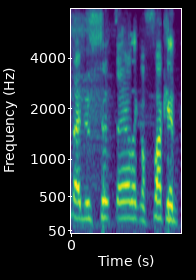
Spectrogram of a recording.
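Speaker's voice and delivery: ordinary delivery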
